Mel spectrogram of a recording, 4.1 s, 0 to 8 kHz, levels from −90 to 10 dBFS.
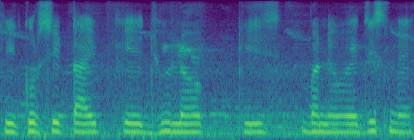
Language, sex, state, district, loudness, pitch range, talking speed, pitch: Hindi, female, Haryana, Jhajjar, -15 LUFS, 175-185 Hz, 130 wpm, 180 Hz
